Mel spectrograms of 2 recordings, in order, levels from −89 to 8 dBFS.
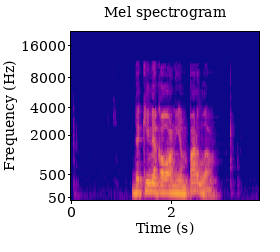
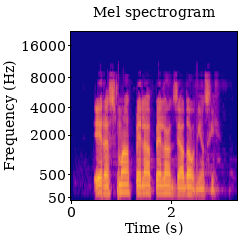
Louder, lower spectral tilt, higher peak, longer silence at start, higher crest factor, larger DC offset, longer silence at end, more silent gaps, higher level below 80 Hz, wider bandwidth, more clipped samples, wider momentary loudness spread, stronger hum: second, -22 LUFS vs -16 LUFS; first, -8 dB/octave vs -4.5 dB/octave; second, -6 dBFS vs 0 dBFS; first, 1.25 s vs 0.45 s; about the same, 18 dB vs 16 dB; neither; first, 0.9 s vs 0.45 s; neither; about the same, -56 dBFS vs -54 dBFS; first, 11.5 kHz vs 9.4 kHz; neither; about the same, 11 LU vs 11 LU; neither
